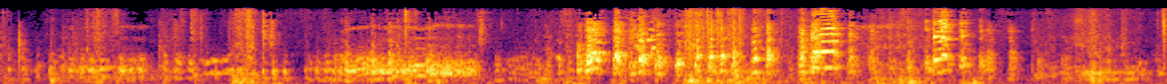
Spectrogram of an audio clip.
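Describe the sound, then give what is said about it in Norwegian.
Bronze turkeys cluck and call repeatedly, with bursts of scuffling and wing flapping in between, growing busier and louder in the second half. No one speaks. “Se på de heter bronsekalkuner, og det kan du se på det der skinnet i fjærdrakta her.”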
